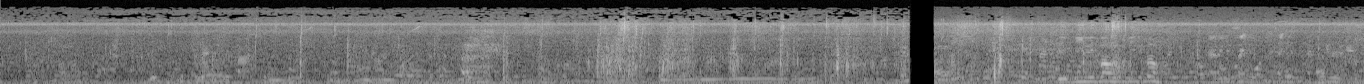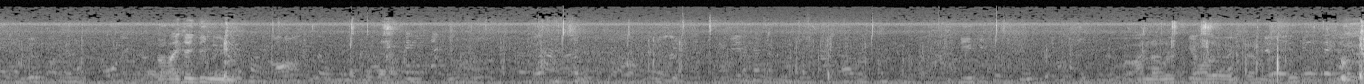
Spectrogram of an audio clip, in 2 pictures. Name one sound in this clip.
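A baby monkey suckles with soft wet smacking sounds.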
